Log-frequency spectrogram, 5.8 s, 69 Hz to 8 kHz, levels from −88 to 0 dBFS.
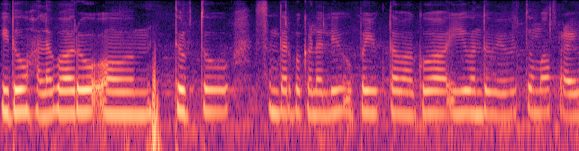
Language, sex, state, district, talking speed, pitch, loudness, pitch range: Kannada, female, Karnataka, Bellary, 135 wpm, 230 Hz, -16 LUFS, 225-235 Hz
